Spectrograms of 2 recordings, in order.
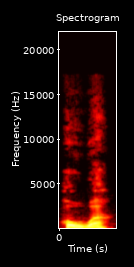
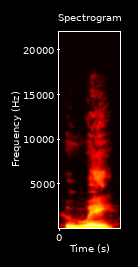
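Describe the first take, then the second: First: It is said with an o vowel, ending in a. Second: It is said with an u vowel, ending in e. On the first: This is how it is said in Egypt. "in Egypt usually sounds more like howa" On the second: This is how it is said in Syria, Palestine and Lebanon. "in Syria they'll say it huwe"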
